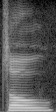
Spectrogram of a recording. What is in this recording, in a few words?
"zou2", taiwanese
